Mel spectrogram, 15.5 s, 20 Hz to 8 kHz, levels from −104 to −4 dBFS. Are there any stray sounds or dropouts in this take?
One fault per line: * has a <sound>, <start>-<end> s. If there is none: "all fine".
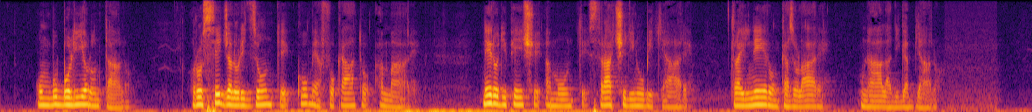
all fine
